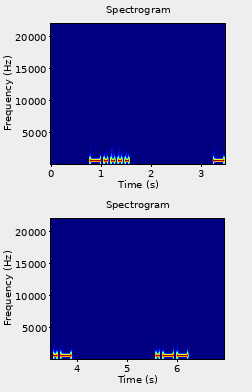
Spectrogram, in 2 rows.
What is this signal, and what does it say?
Morse code, heard as a keyed tone, about 17 wpm, spaced as for 5 wpm, 700 Hz. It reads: 6KW
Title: USA Call Signs - 5 Characters - 8x Character Spacing - 17wpm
